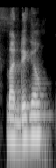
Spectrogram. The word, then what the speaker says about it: Mandingo: And we have identified that as um I hope I'm pronouncing this correct. Is it Mandingo? Yes. Mandingo.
